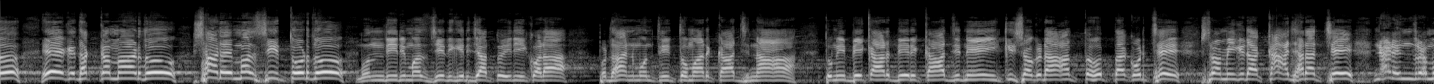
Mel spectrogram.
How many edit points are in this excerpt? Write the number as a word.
one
